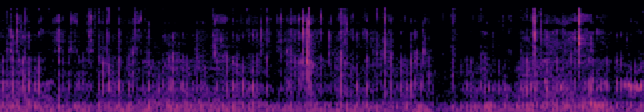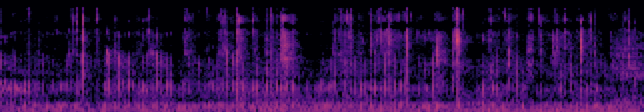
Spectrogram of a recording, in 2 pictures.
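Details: Kitten Izzy enjoys her first-ever treat: a continuous low purr runs underneath a busy layer of wet chewing and small bite clicks, with a brief quieter dip near three seconds.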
